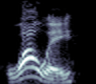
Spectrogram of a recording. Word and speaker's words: Huawei: Huawei, which is spelled H-U-A-W-E-I, but it's Chinese, so it's pronounced Huawei.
